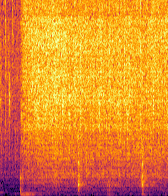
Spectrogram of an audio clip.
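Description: Tomatoes drop into a hot frying pan for ginataang langka with dilis, setting off a loud, steady sizzle that continues, broken by a couple of faint stirring clicks, with no voices.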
